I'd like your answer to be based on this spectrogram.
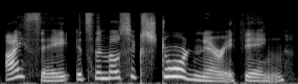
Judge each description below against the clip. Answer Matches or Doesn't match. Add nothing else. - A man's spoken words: Doesn't match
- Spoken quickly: Doesn't match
